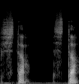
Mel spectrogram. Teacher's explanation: shita va être prononcé avec un dévoisement, donc ça va être shita.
